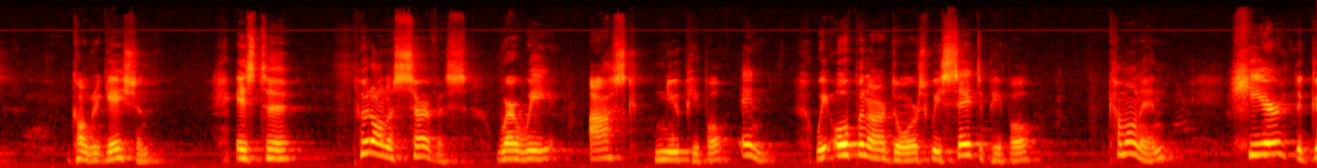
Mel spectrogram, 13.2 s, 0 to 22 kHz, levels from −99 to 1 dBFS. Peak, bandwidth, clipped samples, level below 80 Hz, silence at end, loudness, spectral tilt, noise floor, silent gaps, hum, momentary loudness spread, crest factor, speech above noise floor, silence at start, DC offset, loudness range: -12 dBFS; 18.5 kHz; under 0.1%; -74 dBFS; 0 s; -33 LUFS; -3.5 dB/octave; -65 dBFS; none; none; 14 LU; 22 dB; 32 dB; 0.75 s; under 0.1%; 5 LU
